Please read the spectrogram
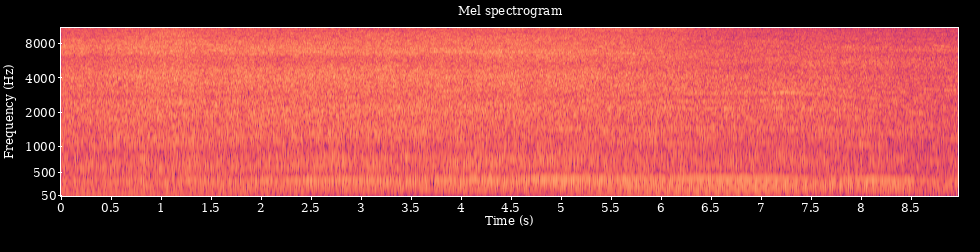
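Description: JCB 426e wheel loader's diesel engine running steadily as the loader drives over a clamp of chopped maize silage, its note dipping slightly near the end and then picking up again.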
